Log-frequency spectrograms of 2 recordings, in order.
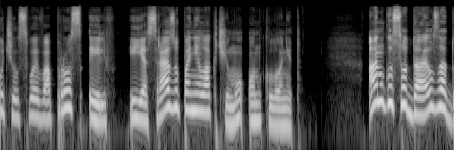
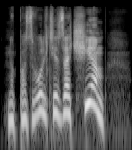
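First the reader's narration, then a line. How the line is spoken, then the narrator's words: Shocked breathless exhale. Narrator (Russian): выдохнул потрясенный ректор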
